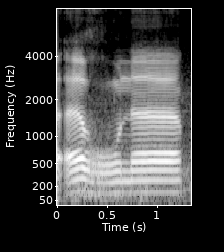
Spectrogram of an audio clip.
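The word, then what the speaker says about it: أغنى: Ma aghna. C'est pareil pour la remarque ici. Roin. Quand on a fait ici, dans Surat An-Nasr, Ghain, ce n'est pas Kha, ce n'est pas Ma aghna, Ma, c'est Ma aghna, aghna, anhu maluhu.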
